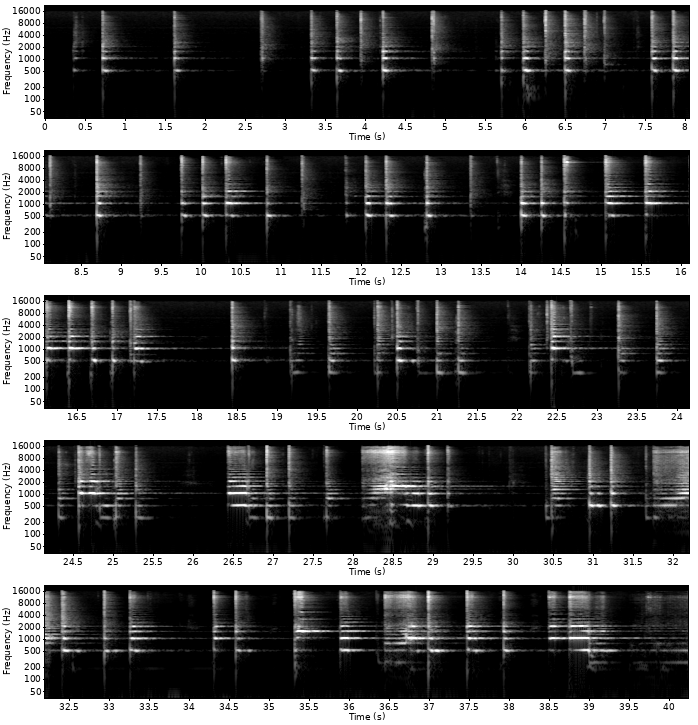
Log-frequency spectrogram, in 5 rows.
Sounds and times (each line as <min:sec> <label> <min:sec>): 0:07.6 Flute improvising with the note C 0:09.1
0:14.0 Flute improvising with the note C 0:17.8
0:22.4 Flute improvising with the note C 0:23.1
0:24.5 Flute improvising with the note C 0:25.5
0:26.4 Flute improvising with the note C 0:29.8
0:30.4 Flute improvising with the note C 0:40.2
